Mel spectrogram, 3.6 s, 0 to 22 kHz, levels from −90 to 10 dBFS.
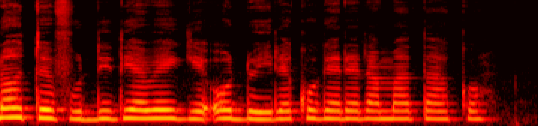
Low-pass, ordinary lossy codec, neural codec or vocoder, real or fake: none; none; none; real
